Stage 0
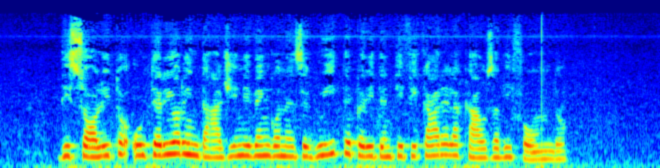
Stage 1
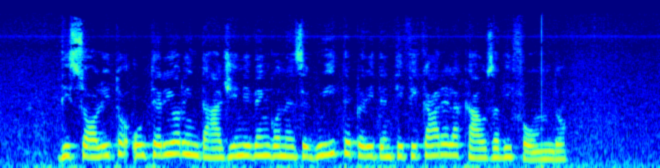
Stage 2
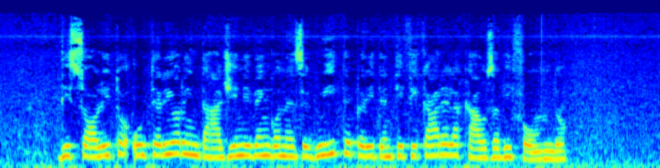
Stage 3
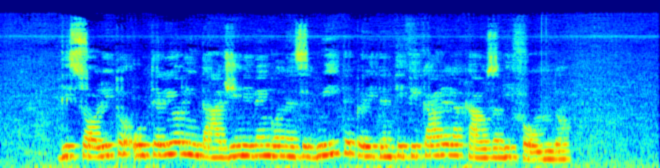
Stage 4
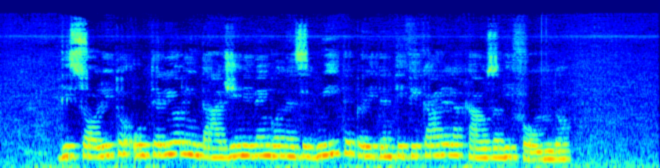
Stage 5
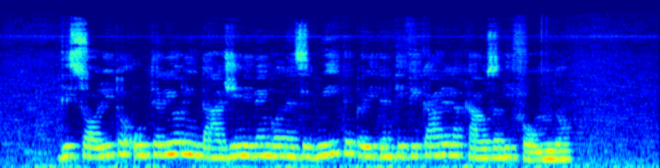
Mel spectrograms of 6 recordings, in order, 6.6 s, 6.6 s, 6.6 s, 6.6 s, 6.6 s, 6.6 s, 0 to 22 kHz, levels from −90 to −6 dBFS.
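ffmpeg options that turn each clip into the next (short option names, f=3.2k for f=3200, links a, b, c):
-af "acompressor=threshold=-34dB:ratio=3,volume=-4.5dB"
-af "alimiter=level_in=7.5dB:limit=-24dB:level=0:latency=1:release=23,volume=-7.5dB,volume=7.5dB"
-filter_complex "[0:a]asplit=2[a][b];[b]adelay=46,volume=-3dB[c];[a][c]amix=inputs=2:normalize=0,volume=6.5dB"
-filter_complex "[0:a]acrossover=split=440|3000[a][b][c];[b]acompressor=threshold=-55dB:ratio=1.5[d];[a][d][c]amix=inputs=3:normalize=0,volume=-7dB"
-af "flanger=delay=6.5:depth=2.1:regen=71:speed=0.35:shape=sinusoidal,volume=-1.5dB"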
